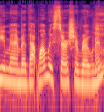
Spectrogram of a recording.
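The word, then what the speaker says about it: Saoirse: remember that one with sersa Ronan I always have to say her name like I'm in IR sersa Ronin which is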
